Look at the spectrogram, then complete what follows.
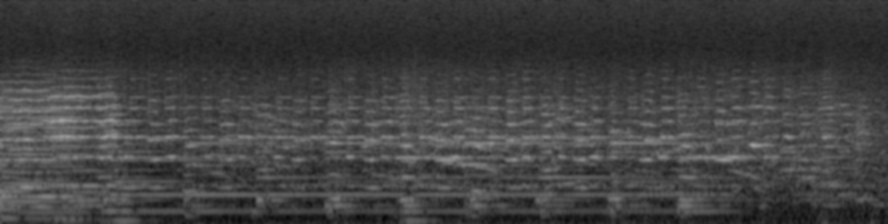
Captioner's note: upbeat music; people chattering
